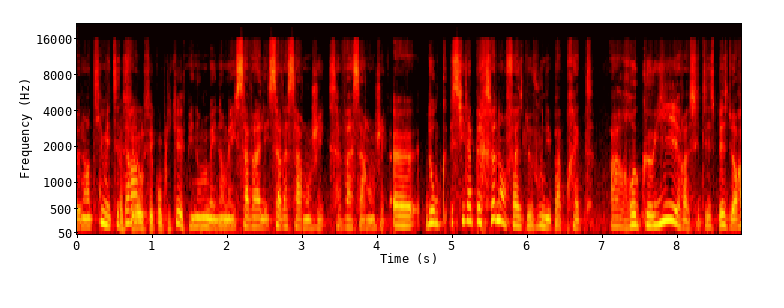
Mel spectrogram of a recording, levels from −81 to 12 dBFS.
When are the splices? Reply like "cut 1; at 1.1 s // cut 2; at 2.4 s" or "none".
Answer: cut 1; at 1.4 s // cut 2; at 4.2 s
